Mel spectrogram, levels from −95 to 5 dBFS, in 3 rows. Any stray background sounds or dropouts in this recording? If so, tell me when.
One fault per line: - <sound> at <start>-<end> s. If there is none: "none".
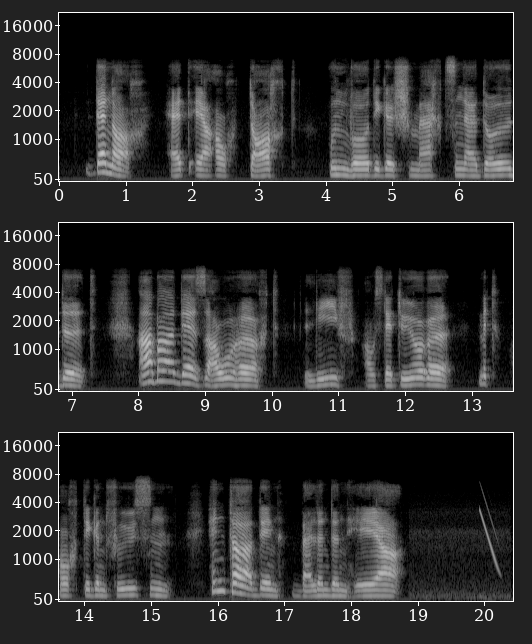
- chirp at 19.9-20.3 s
